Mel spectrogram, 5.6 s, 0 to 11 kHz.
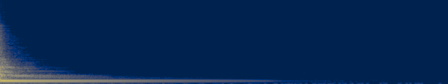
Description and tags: Shaman Hand Frame Drum 04 02
Shaman Hand Frame Drum
Studio Recording
Rode NT1000
AKG C1000s
Clock Audio C 009E-RF Boundary Microphone
Reaper DAW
